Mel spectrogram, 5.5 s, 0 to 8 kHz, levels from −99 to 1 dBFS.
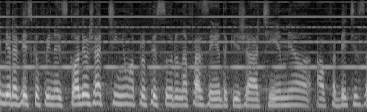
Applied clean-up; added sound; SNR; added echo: none; Organ; 14 dB; none.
